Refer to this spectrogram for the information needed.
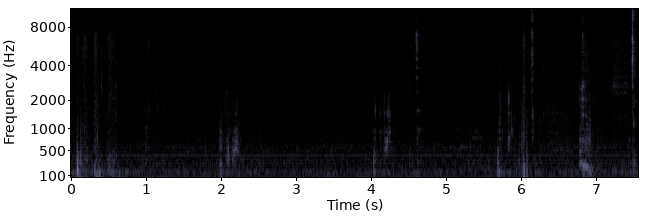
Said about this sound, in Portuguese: Tomar um gole de água aqui.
